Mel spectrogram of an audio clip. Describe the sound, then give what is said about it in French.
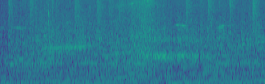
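A Japanese car engine runs steadily and fairly loud for a few seconds, a continuous low rumble with a broad hiss on top and slight surges in intensity. “ça a l'air d'être un, bruit de moteur japonais.”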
